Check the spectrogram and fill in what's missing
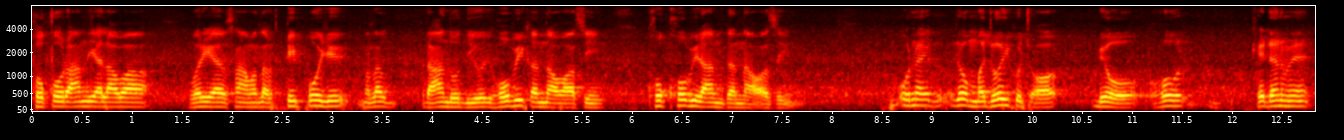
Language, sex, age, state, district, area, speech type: Sindhi, male, 45-60, Gujarat, Surat, urban, spontaneous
